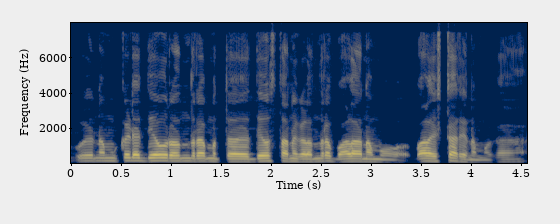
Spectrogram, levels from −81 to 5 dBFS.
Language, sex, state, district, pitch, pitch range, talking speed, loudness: Kannada, male, Karnataka, Bellary, 145 Hz, 130-150 Hz, 170 wpm, -20 LUFS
